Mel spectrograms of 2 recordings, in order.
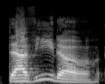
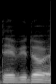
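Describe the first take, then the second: First: The name is said with an American pronunciation. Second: The name is said with a Nigerian pronunciation. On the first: "That's that's what Americans say all the time" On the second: "the Nigerian way"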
